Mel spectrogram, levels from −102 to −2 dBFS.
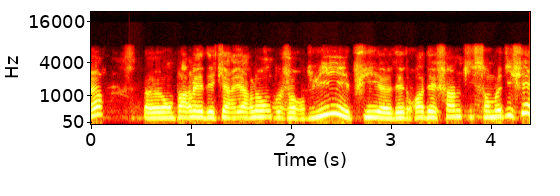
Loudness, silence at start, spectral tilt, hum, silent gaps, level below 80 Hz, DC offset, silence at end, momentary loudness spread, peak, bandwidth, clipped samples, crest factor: -12 LUFS; 0 s; -7 dB/octave; none; none; -46 dBFS; under 0.1%; 0 s; 5 LU; 0 dBFS; 7.4 kHz; under 0.1%; 10 dB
